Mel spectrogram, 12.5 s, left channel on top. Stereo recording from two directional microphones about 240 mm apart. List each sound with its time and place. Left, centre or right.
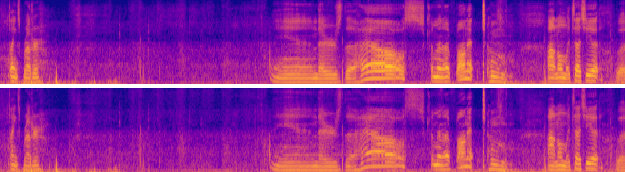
0.2 s speech: centre
1.1 s a sound: centre
5.5 s speech: centre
